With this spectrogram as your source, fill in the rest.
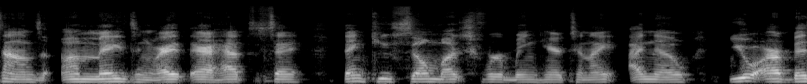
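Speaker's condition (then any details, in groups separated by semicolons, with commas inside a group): Traumatic brain injury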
